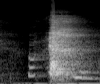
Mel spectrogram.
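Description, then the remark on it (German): A single sharp sneeze caused by an allergy: a brief drawn-in breath, then a loud, bright burst of air that trails off over about half a second. Alone, with no talking. “Gesundheit, ….”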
